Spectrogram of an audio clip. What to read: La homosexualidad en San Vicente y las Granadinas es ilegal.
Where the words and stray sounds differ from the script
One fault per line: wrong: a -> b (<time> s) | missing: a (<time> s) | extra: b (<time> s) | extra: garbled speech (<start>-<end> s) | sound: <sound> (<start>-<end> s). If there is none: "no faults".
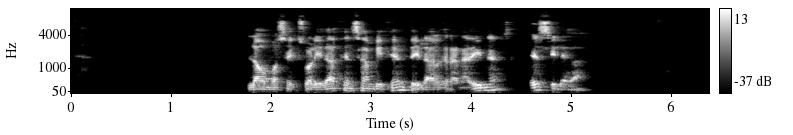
no faults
